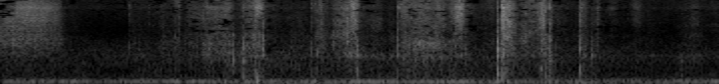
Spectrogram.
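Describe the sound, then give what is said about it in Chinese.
Tarot cards are shuffled by hand in a continuous, faint run of soft riffling and papery crackle, broken by several sharper snaps. No one speaks. “那我们首先先洗牌。好，我们洗三张牌”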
